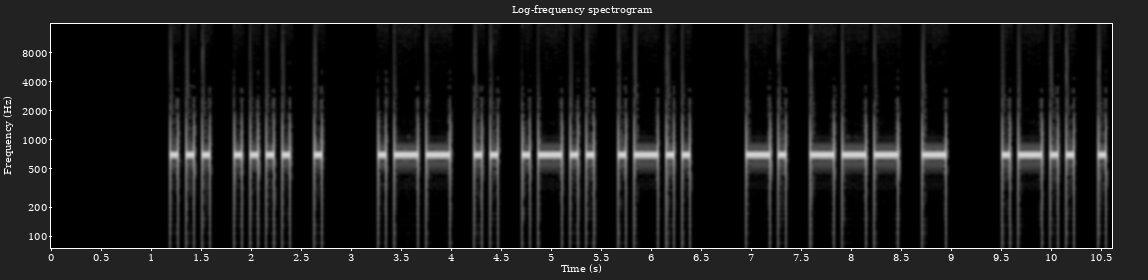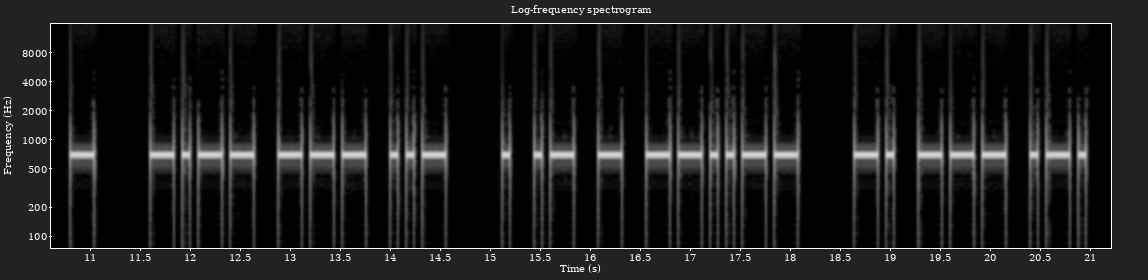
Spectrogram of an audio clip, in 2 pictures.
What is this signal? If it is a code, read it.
Morse code, heard as a keyed tone, about 15 wpm, 700 Hz. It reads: SHE WILL NOT LET YOU EAT, NOR
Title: Sentences from Top 1500 Words 15wpm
